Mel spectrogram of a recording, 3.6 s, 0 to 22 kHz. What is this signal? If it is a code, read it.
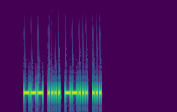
Morse code, heard as a keyed tone, about 36 wpm, 700 Hz. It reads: OH7S
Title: DXCC-100 Call Signs - 4 Characters - 35wpm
